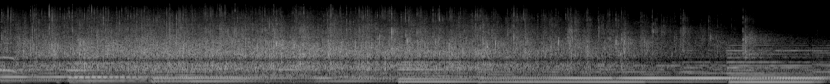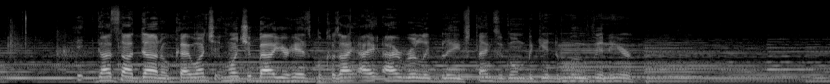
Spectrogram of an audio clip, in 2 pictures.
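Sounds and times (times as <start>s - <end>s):
audience clapping: 0.0s - 9.8s
speech: 9.3s - 14.8s.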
